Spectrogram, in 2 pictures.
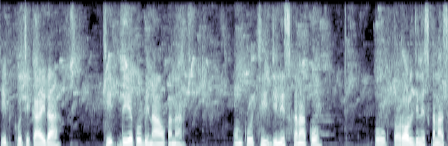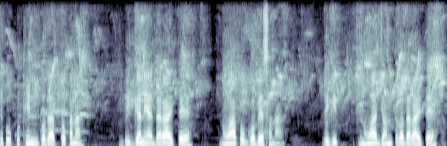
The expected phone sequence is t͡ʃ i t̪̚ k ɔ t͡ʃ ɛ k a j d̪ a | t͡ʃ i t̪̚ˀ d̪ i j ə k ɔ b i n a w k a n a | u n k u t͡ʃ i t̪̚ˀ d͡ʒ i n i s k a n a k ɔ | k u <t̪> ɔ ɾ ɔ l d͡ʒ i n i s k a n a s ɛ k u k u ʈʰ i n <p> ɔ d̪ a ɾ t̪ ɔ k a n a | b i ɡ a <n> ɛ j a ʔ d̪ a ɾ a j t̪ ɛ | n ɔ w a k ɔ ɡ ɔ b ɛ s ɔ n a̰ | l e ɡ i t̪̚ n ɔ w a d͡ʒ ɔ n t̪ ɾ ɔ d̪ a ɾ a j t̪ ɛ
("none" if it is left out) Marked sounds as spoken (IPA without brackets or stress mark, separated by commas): t̪, p, n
